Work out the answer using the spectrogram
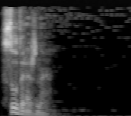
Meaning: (adverb) convulsively, spasmodically, fitfully; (adjective) short neuter singular of су́дорожный (súdorožnyj)
- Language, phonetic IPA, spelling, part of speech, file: Russian, [ˈsudərəʐnə], судорожно, adverb / adjective, Ru-судорожно.ogg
